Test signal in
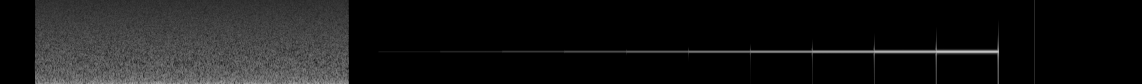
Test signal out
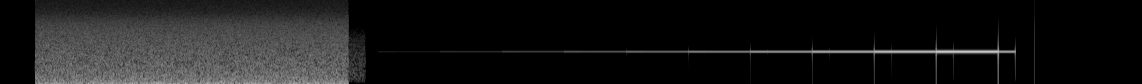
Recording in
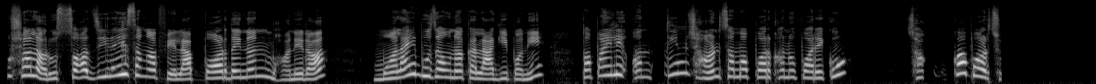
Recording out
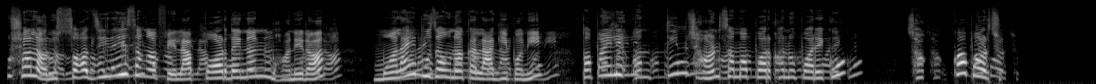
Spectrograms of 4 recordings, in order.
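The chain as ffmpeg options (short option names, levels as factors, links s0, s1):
-filter_complex "[0:a]asplit=2[s0][s1];[s1]adelay=170,highpass=300,lowpass=3400,asoftclip=type=hard:threshold=0.251,volume=0.2[s2];[s0][s2]amix=inputs=2:normalize=0,acrossover=split=7900[s3][s4];[s4]acompressor=threshold=0.00562:ratio=4:attack=1:release=60[s5];[s3][s5]amix=inputs=2:normalize=0,volume=1.33"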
